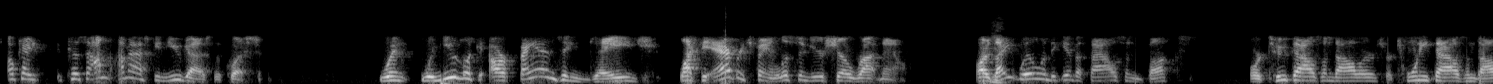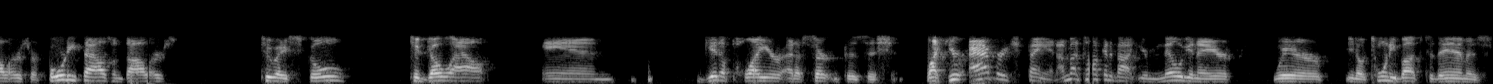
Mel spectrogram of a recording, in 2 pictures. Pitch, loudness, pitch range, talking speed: 175 Hz, -22 LUFS, 145-205 Hz, 160 wpm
